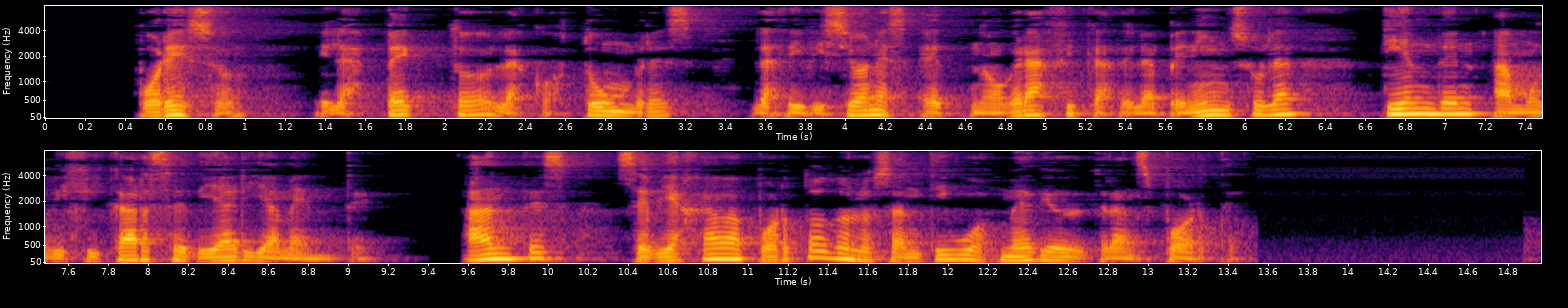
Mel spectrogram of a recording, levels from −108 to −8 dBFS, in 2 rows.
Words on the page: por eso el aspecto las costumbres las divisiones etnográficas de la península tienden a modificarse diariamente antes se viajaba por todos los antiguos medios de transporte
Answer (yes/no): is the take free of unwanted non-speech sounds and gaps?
yes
